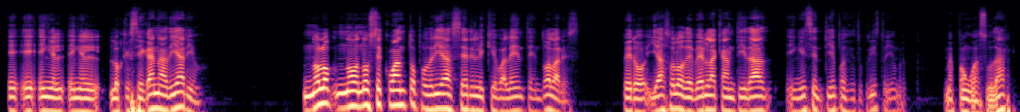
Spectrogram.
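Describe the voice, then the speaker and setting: A man preaching a sermon in Spanish, halting and repeating words as he reads scripture aloud. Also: mid-range voice, creaky, a little mellow, dry recording, clean studio sound.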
